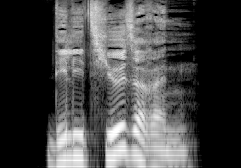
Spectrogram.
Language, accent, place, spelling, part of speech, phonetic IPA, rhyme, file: German, Germany, Berlin, deliziöseren, adjective, [deliˈt͡si̯øːzəʁən], -øːzəʁən, De-deliziöseren.ogg
- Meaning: inflection of deliziös: 1. strong genitive masculine/neuter singular comparative degree 2. weak/mixed genitive/dative all-gender singular comparative degree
